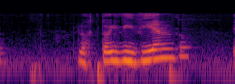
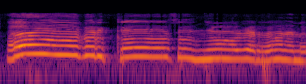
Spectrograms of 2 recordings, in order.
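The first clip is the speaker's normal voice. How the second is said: louder, wailing complaint to the Lord; mock crying lament; 3 semitones higher, 8 dB louder, much slower than usual. Sinner complaining to the Lord after falling, mock wail. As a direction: whine it like a sorry child. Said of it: "Y después andamos llorando".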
